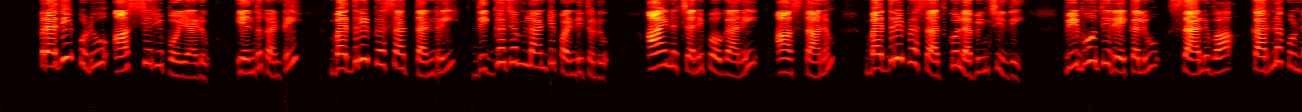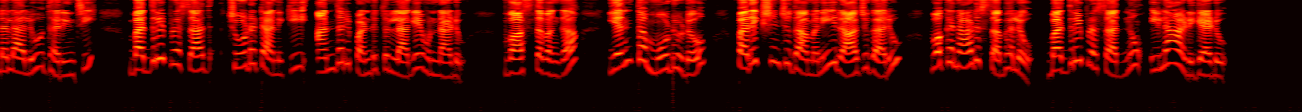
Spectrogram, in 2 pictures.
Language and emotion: Telugu, neutral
